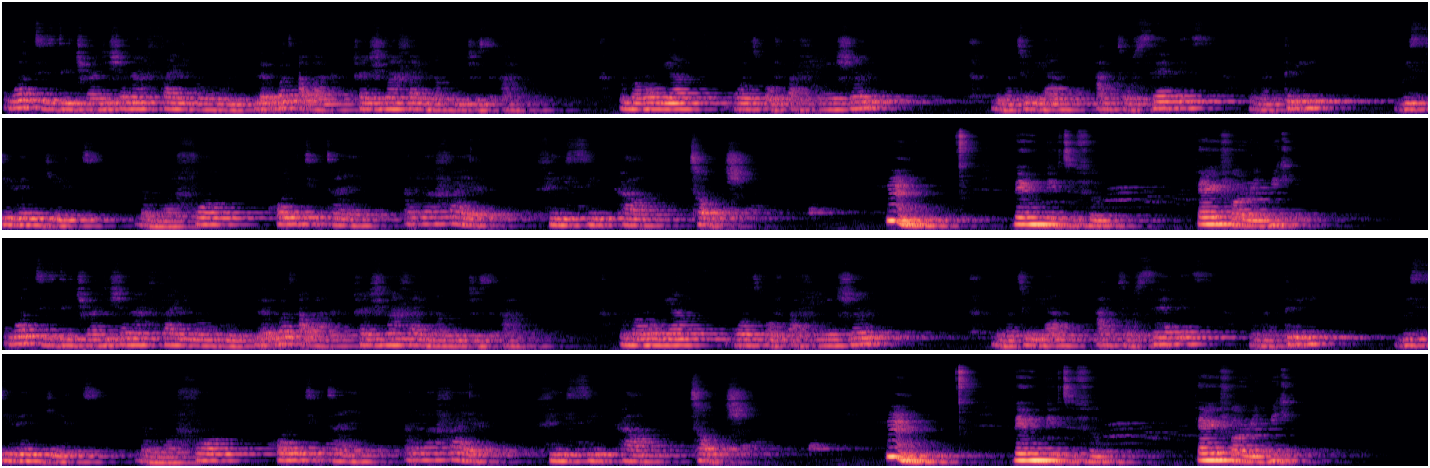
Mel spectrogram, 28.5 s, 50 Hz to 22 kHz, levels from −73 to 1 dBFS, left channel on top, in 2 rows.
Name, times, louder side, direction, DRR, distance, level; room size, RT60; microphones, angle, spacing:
voice 1, 0.0-3.2 3.5-5.2 6.2-6.9 7.3-8.7 9.9-10.6 10.9-11.9 12.5-13.2 13.9-15.2 15.6-16.5 16.9-17.9 18.3-19.1 19.6-20.7 21.1-21.7, left 1 dB, 30° left, -6 dB, 1.4 m, -28 dB
voice 2, 23.1-23.7 24.4-25.6 26.2-27.1, right 2 dB, 15° right, -3 dB, 0.3 m, -19 dB
3.6 x 3.3 x 2.3 m, 1.2 s
head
